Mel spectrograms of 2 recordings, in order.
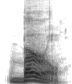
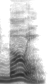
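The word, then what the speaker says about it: Beryl: got we got Barrel I think people are pronouncing it incorrectly I think it's Burl I think it's Burl too but they like to say barrel and I don't think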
